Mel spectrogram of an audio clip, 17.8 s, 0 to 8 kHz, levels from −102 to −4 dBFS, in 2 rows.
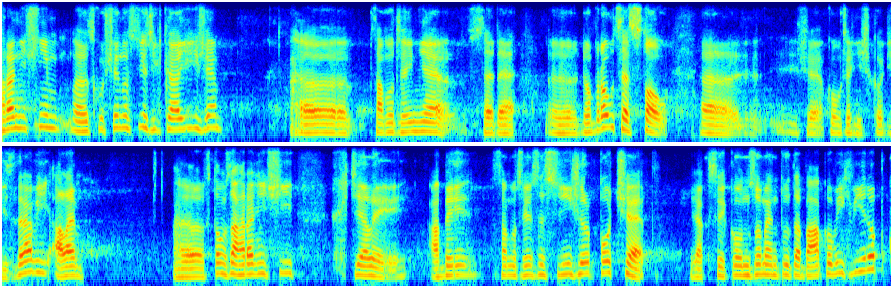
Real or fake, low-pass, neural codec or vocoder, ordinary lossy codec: fake; 7.2 kHz; vocoder, 22.05 kHz, 80 mel bands, HiFi-GAN; Opus, 16 kbps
